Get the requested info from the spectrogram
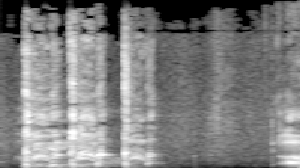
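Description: A person coughing, a few quick loud coughs in the first second.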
